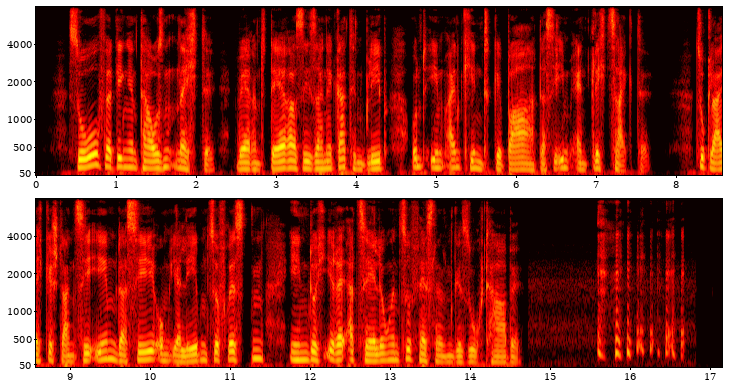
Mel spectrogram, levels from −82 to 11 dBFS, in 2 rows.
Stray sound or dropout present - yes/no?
yes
